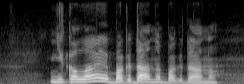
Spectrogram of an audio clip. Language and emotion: Russian, neutral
